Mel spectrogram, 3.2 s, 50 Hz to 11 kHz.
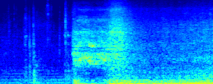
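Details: Late-80s/90s Chevy truck after distributor replacement (Hall effect switch suspected), timing not yet set: quiet, then engine catches cleanly and settles into even steady run with no misfire; starts normally.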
